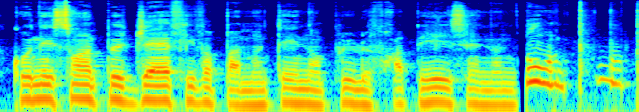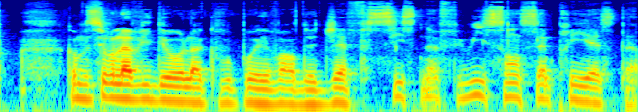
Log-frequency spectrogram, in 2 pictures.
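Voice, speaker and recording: A man's voice: lowish voice, a little slow, warm tone. A man hosting a reaction video, talking into his phone in a rambling casual commentary with chuckling asides.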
